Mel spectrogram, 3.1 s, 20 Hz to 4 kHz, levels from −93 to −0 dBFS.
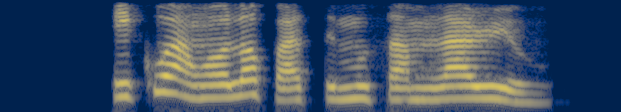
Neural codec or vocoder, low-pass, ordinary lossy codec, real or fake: codec, 16 kHz in and 24 kHz out, 1 kbps, XY-Tokenizer; 3.6 kHz; AAC, 24 kbps; fake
